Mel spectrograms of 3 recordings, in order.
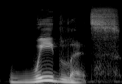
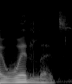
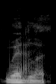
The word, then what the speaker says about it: Widlitze: And then we have a special guest, Weedlets. Oh, no. We wedlets. Goodlets. Okay. The worst. John's going to kill me for that. The worst I've ever gotten is wildlife.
